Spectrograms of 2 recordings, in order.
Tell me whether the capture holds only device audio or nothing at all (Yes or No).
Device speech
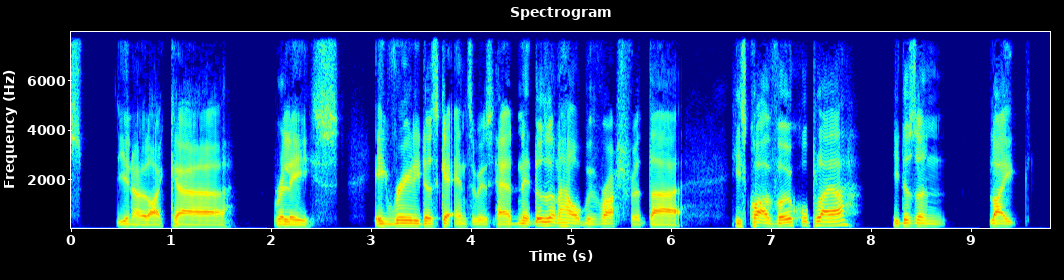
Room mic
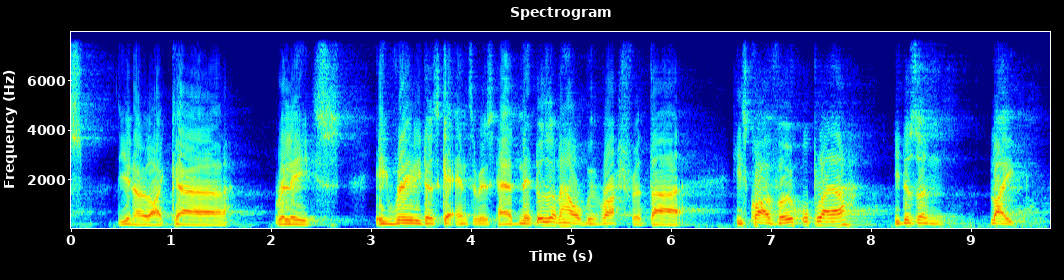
Yes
